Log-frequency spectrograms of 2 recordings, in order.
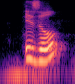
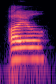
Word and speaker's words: aisle: also sound like this the s in these words are so we don't say easel and I so we say aisle aisle aisle this aisle is a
